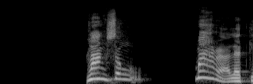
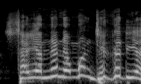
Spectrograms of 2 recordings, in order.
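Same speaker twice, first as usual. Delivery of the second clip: a spirit claiming its charge; demon voice; 10 semitones higher than usual. Retold or imitated. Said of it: "bukan Yesusnya".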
